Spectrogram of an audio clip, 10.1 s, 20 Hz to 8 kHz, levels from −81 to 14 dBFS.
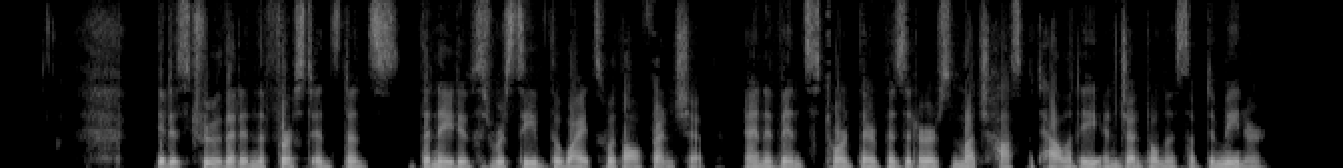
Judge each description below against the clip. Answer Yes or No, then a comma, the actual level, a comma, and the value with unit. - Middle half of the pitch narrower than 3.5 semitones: No, average, 4.3 semitones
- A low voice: Yes, very low, 85 Hz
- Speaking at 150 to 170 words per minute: Yes, average, 160 wpm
